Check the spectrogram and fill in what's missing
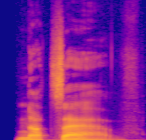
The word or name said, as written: natsab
